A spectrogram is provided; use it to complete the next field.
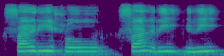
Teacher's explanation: را یہاں پہ زیر کے ساتھ پتلا پڑھا جائے گا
